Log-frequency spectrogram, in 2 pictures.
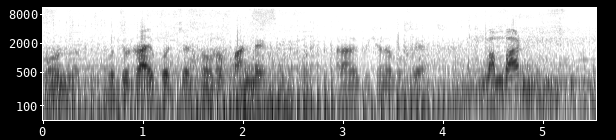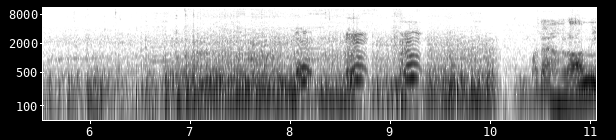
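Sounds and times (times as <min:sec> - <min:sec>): motorcycle engine running: 0:00.0 - 0:10.8.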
